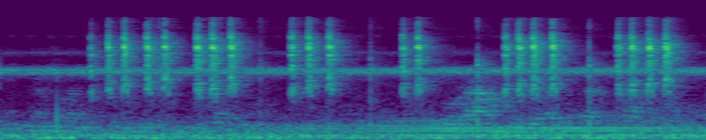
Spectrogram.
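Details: Chirping Eurasian tree sparrow, recorded as training material for other birds: short clusters of three or four rapid, shrill chips repeated roughly every half second over a steady thin tone and low background rumble.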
